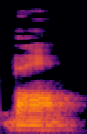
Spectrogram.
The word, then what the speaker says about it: bomb: Remember, no bee, no bomb, just bomb.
